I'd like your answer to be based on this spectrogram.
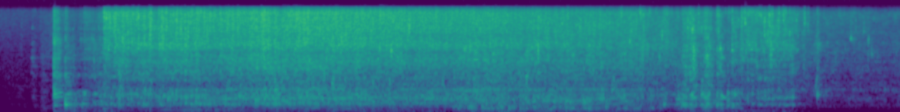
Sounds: toilet flushing, Toilet flush, Water

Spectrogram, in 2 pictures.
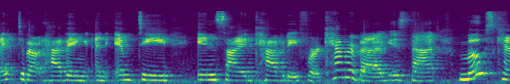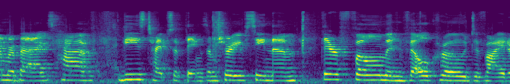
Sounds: Speech

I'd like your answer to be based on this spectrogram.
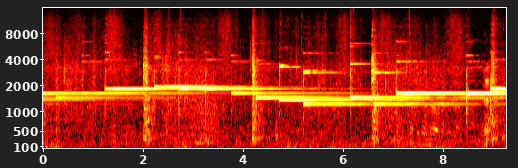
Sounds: Speech, Music, Jingle bell

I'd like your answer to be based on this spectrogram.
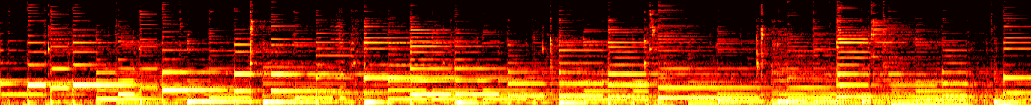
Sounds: Plucked string instrument, Guitar, Music, Strum, Musical instrument, Acoustic guitar

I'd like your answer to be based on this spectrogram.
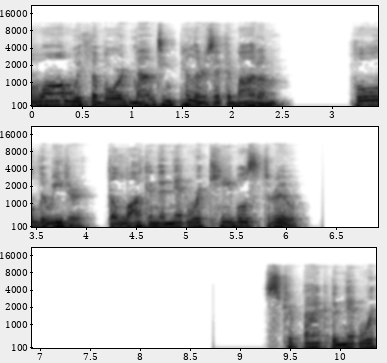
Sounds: Speech

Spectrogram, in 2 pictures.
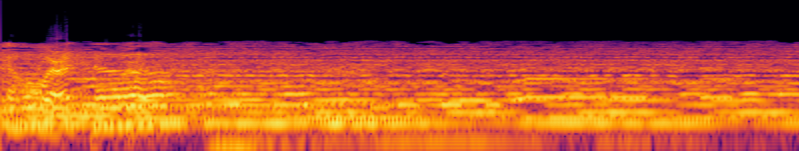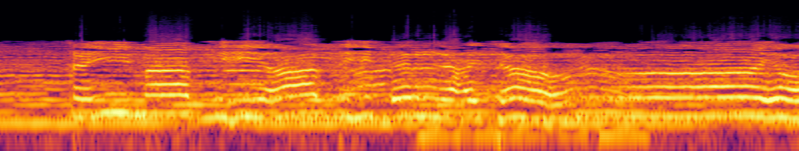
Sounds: Music

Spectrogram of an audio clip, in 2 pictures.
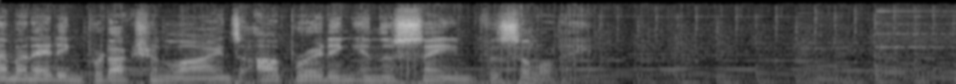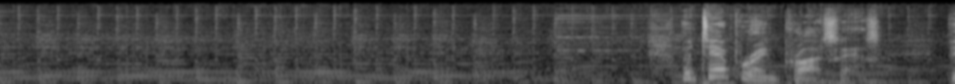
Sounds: Speech, Music

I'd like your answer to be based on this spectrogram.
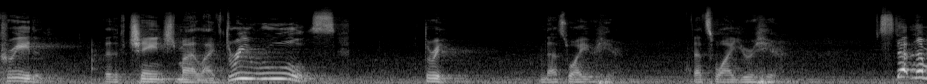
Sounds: Speech

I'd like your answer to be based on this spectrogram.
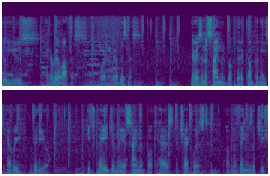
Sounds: Music, Speech

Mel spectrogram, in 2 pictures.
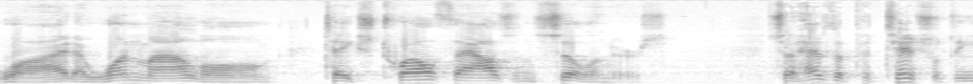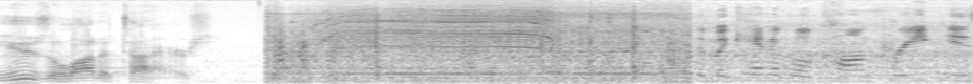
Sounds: Drill, Speech

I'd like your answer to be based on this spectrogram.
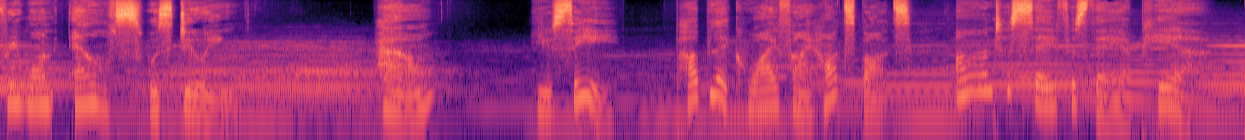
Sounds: Music, Speech

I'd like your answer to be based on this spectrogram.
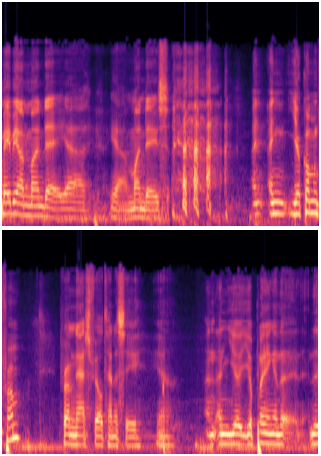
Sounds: Speech

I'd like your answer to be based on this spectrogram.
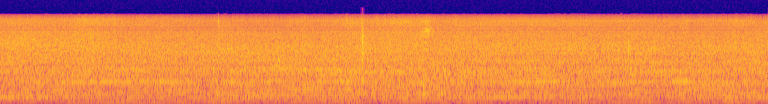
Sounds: Vehicle

